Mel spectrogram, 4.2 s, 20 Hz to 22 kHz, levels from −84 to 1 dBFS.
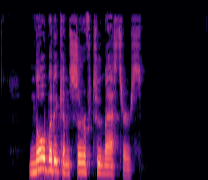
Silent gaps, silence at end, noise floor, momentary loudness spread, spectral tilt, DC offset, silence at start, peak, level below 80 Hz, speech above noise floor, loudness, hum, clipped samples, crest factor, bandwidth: none; 1.35 s; under -90 dBFS; 18 LU; -5 dB/octave; under 0.1%; 0.6 s; -4 dBFS; -64 dBFS; over 71 dB; -19 LUFS; none; under 0.1%; 18 dB; 16.5 kHz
